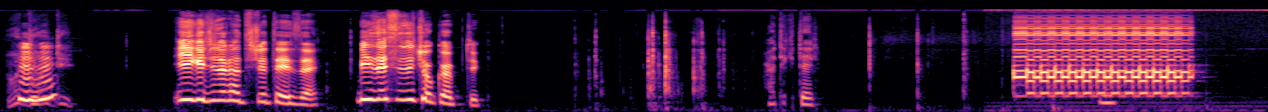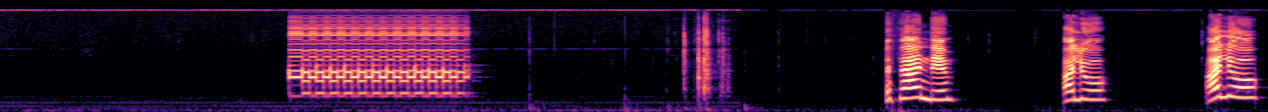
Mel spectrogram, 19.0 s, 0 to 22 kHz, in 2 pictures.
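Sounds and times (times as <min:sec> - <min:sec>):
desk telephone ringing: 0:07.6 - 0:09.1, 0:11.6 - 0:13.2.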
